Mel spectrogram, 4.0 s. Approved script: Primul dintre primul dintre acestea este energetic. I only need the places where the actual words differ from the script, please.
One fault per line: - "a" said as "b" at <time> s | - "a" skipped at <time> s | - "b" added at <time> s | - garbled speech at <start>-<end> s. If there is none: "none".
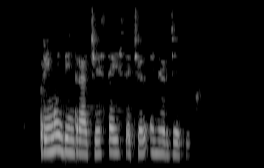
- "primul dintre" skipped at 1.2 s
- "cel" added at 2.0 s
